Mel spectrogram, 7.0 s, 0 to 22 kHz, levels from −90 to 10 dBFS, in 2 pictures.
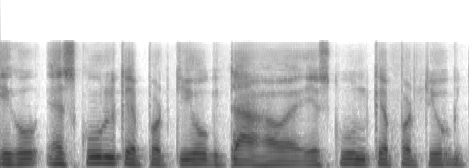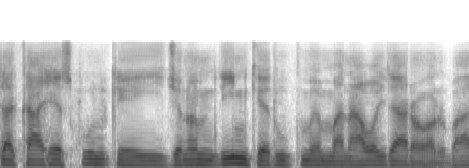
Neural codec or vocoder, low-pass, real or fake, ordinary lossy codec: codec, 16 kHz, about 1 kbps, DyCAST, with the encoder's durations; none; fake; none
